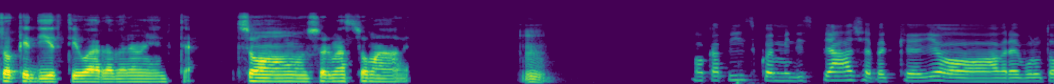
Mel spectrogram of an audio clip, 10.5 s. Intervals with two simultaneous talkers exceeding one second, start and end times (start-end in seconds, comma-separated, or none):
none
